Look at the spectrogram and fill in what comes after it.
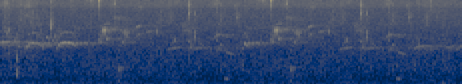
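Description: Small birds chirping: many short, high, repeated chirps over a faint outdoor background hiss, with a few faint soft taps.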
